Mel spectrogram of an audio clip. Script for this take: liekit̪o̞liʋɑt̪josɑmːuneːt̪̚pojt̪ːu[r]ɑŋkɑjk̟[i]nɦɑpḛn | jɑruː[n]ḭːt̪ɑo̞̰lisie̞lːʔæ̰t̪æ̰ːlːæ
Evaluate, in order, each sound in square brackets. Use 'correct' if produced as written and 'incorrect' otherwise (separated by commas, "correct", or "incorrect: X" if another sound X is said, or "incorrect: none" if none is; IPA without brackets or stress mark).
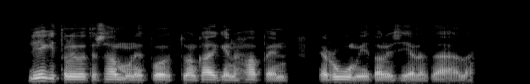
incorrect: none, incorrect: e, incorrect: m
